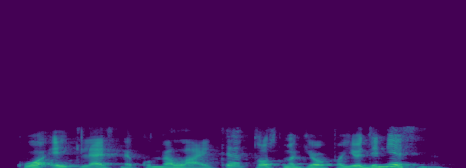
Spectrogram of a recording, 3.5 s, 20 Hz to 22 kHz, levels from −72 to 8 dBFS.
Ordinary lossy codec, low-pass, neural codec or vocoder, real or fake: Opus, 64 kbps; 5.4 kHz; none; real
